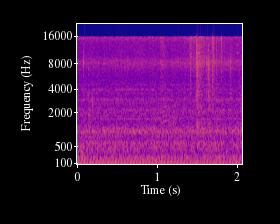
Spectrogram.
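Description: Dirt pours and thuds into a metal trailer.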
